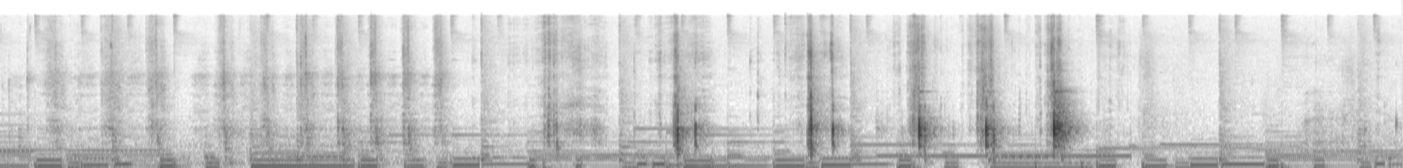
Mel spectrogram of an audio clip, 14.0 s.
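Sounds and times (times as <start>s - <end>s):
soft background music: 0.0s - 14.0s
knife chopping on wooden board: 0.2s - 7.2s, 7.8s - 11.1s.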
